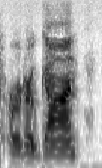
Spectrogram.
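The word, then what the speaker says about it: Erdoğan: So Turkey, the way I see it, the name Erdogan, it is spelled with a G, although I think in Turkish it's a G with a crescent-shaped accent mark over it. According to Wikipedia, that is pronounced W.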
